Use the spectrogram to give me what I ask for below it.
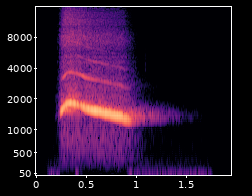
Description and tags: Whistle, Finger, Medium, A
I was doing some recording in a large church with some natural reverberation and decided to try some whistling with 2 fingers in my mouth. This is one of the medium whistles.
An example of how you might credit is by putting this in the description/credits:
The sound was recorded using a "Zoom H6 (XY) recorder" on 22nd March 2018.
finger, medium, mouth, whistle, whistling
